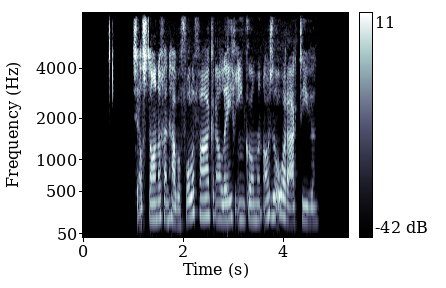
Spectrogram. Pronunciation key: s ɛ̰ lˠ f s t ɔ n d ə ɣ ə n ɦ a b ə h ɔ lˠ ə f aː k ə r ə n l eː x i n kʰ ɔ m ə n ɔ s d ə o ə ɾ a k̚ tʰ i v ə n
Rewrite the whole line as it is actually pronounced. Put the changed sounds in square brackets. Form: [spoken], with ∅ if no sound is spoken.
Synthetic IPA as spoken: s ɛ̰ lˠ f s t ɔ n d ə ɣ ə n ɦ a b ə [f] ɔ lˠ ə f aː k ə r ə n l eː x i n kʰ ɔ m ə n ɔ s d ə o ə ɾ a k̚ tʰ i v ə n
